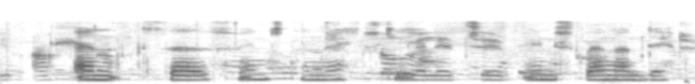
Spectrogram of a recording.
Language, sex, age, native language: Icelandic, female, 11, Icelandic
